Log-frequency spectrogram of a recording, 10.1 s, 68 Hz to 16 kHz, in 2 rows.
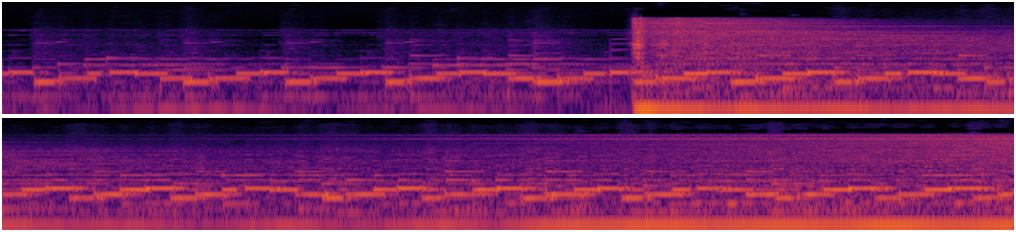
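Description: Software-synth music from Steinberg Padshop 2: an arpeggiated pad plays a quick repeating note pattern that adds rhythm. About three seconds in, a deep, dense bass layer with a wide wash above it comes in suddenly and fills out the sound.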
